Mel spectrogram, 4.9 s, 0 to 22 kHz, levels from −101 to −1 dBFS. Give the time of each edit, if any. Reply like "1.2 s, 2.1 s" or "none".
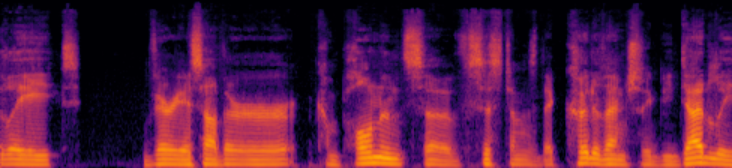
1.0 s, 2.2 s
